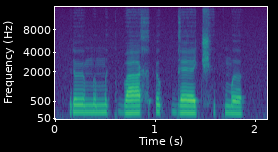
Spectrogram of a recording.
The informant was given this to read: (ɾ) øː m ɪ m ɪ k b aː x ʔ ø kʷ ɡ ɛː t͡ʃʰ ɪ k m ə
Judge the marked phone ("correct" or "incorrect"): correct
